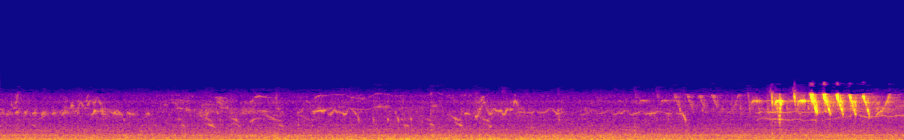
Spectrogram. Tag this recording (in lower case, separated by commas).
bird, outside, rural or natural, environmental noise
